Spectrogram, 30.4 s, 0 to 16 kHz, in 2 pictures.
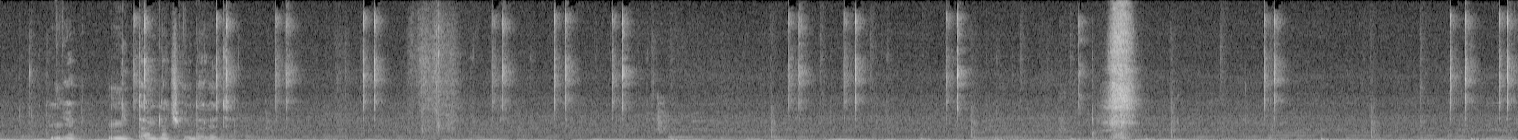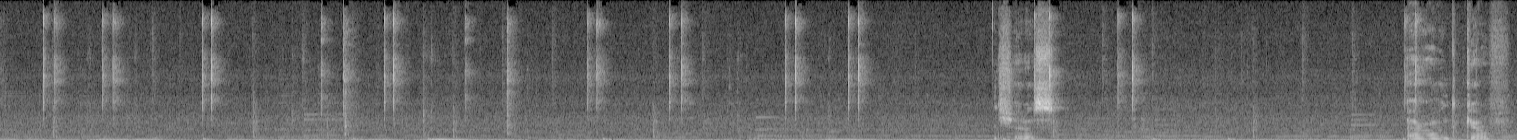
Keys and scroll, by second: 1.0 z, 12.0 Delete.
